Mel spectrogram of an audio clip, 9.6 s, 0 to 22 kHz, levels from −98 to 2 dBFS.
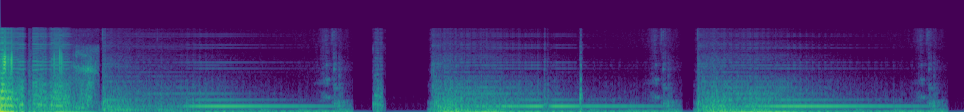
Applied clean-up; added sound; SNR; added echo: neural separator model SepFormer DNS4.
